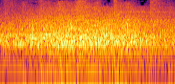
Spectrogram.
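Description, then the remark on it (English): A huge stadium crowd roars as the Roosters' James Tedesco runs the length of the field to score a try, a dense, sustained wash of noise, loud and steady throughout with no pause, a massed swell of cheering voices blended into one continuous din. “Crowd goes up.”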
